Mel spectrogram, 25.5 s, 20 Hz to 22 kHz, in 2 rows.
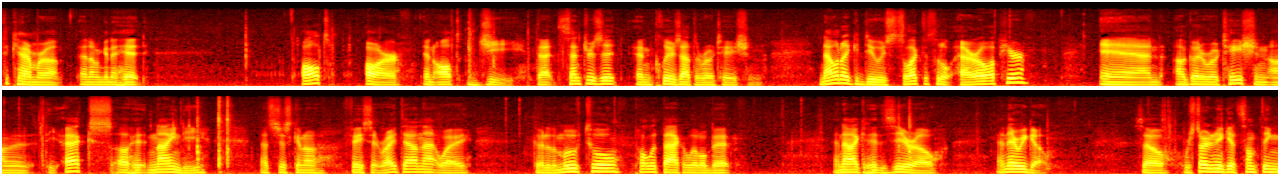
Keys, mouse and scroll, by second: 3.4 alt+r, 10.0-18.3 drag, 15.1 Return, 19.1-25.5 drag, 21.9 KP_0.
